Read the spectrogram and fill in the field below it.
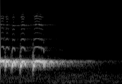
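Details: A local zebra dove sings actively with a big, ringing voice: a quick cluster of four throbbing, pulsed coos that merge into one long, steady, fading hum, with no other sounds.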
